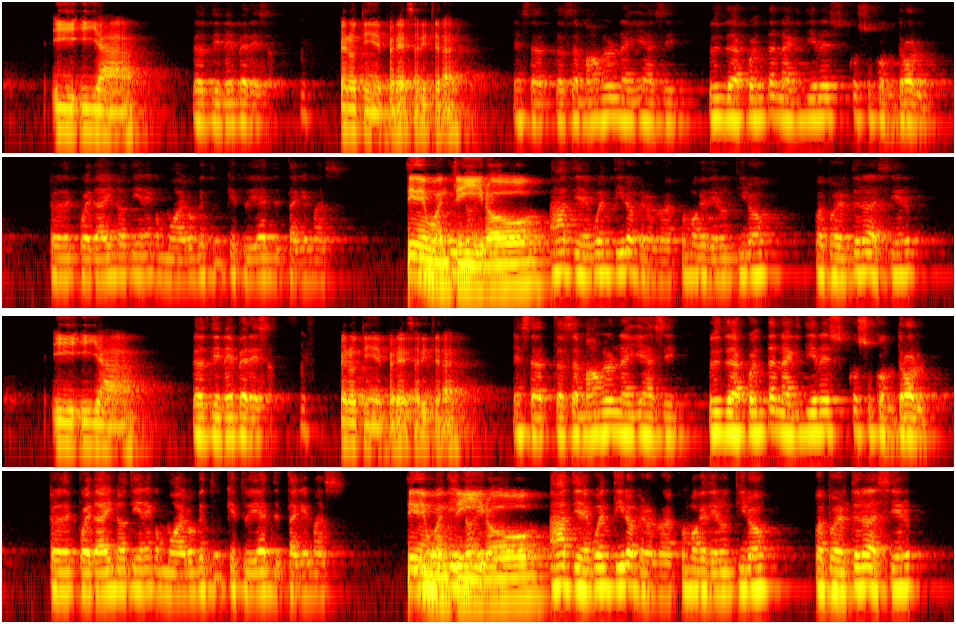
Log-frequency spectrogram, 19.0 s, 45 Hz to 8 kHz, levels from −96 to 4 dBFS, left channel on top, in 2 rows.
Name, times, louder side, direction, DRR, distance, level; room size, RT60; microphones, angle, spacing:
voice 1, 0.5-1.3 3.4-4.6 13.6-14.9, left 1 dB, 25° left, 1.2 m, -25 dB
voice 2, 1.9-2.7 3.0-3.1 5.1-9.3 10.0-12.9 13.7-14.4 15.0-17.3 17.7-18.6, right 6 dB, 85° right, 0.6 m, -28 dB
24.0 x 9.0 x 3.5 m
head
